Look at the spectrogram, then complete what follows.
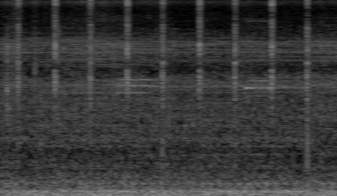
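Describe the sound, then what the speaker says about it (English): Light night traffic on a quiet Kampala street: cars and boda boda motorcycles pass with a steady low engine rumble, and faint regular ticks sound over it. "There are just a few cars driving around and a few boda bodas"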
